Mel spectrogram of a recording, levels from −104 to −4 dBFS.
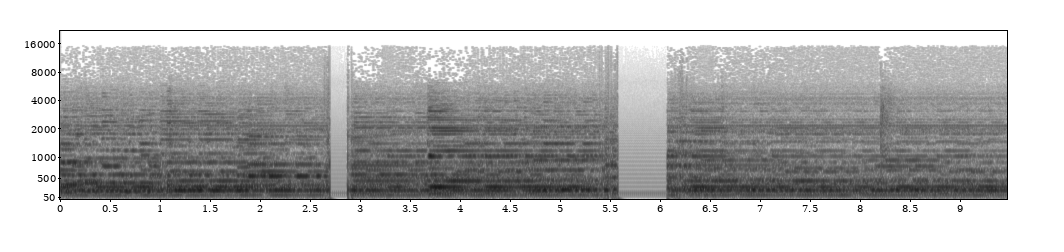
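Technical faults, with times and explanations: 2.63 to 2.92 s, intermittent contact: the sound crackles and drops out for 0.17 s, as a loose cable or plug momentarily opens the signal path.
5.38 to 6.26 s, intermittent contact: a longer break, with crackle at its edges and a 0.49 s gap of hiss, where the loose connection opens again.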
